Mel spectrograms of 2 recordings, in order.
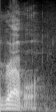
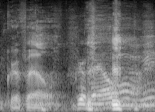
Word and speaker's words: Gravel: chairman I'm sorry thank you okay thank you senator gravel with all due respect let me correct I pronounce ed within my family Gravelle it's a French name thank you I want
